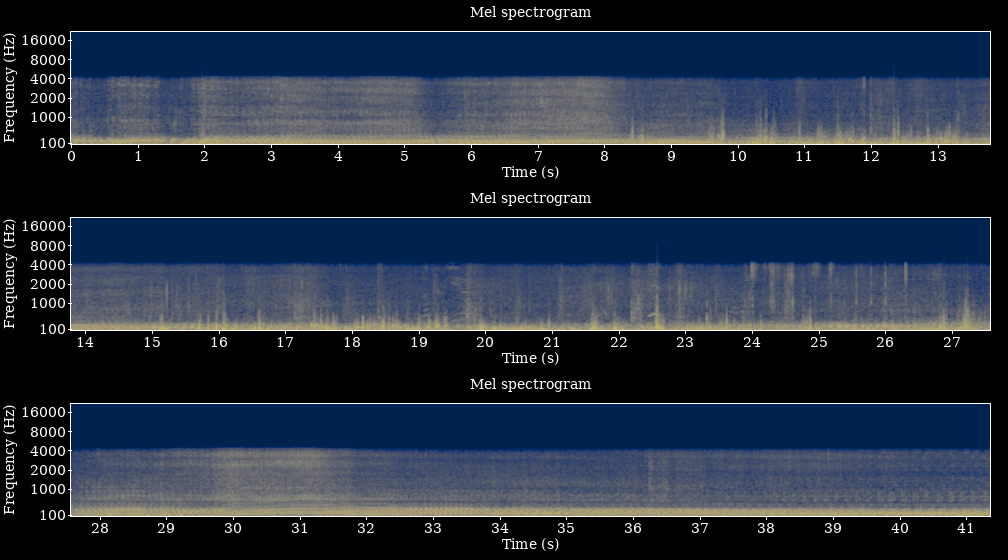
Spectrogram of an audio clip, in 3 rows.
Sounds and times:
Speech: 0:19.0 - 0:19.9, 0:21.6 - 0:22.8.

